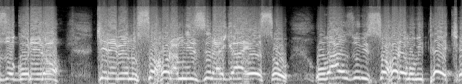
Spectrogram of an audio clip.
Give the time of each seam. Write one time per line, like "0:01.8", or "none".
none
